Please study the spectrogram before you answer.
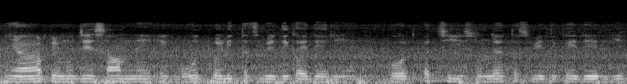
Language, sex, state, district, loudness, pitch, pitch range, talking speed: Hindi, male, Rajasthan, Bikaner, -18 LUFS, 130 Hz, 125-130 Hz, 190 wpm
